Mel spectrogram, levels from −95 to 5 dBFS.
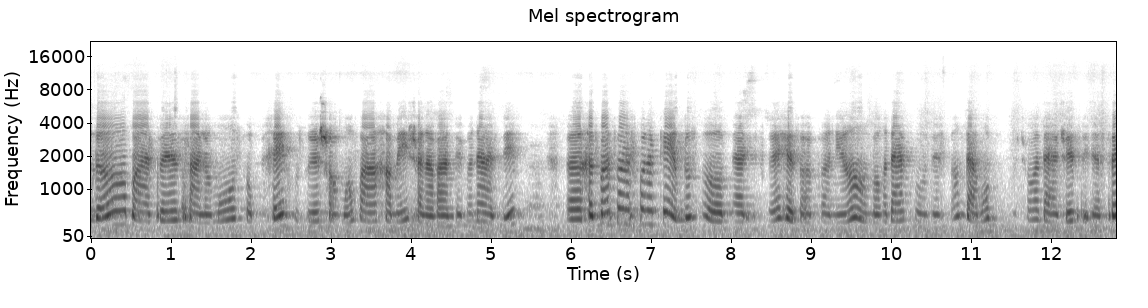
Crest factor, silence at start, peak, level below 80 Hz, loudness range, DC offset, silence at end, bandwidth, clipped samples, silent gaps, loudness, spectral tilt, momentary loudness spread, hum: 20 dB; 0 s; -10 dBFS; -56 dBFS; 3 LU; under 0.1%; 0 s; 10 kHz; under 0.1%; none; -28 LUFS; -4 dB/octave; 11 LU; none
